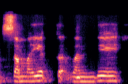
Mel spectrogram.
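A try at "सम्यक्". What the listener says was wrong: Samyak. It's half.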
